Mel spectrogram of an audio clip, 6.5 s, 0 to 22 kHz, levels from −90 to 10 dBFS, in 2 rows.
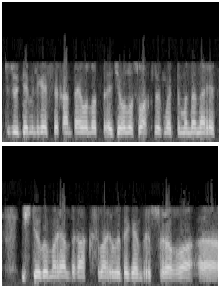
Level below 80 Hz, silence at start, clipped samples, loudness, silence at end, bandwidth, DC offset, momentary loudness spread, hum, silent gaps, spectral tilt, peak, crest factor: -56 dBFS; 0.05 s; under 0.1%; -13 LUFS; 0 s; 4.6 kHz; under 0.1%; 5 LU; none; none; -7 dB/octave; 0 dBFS; 12 dB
